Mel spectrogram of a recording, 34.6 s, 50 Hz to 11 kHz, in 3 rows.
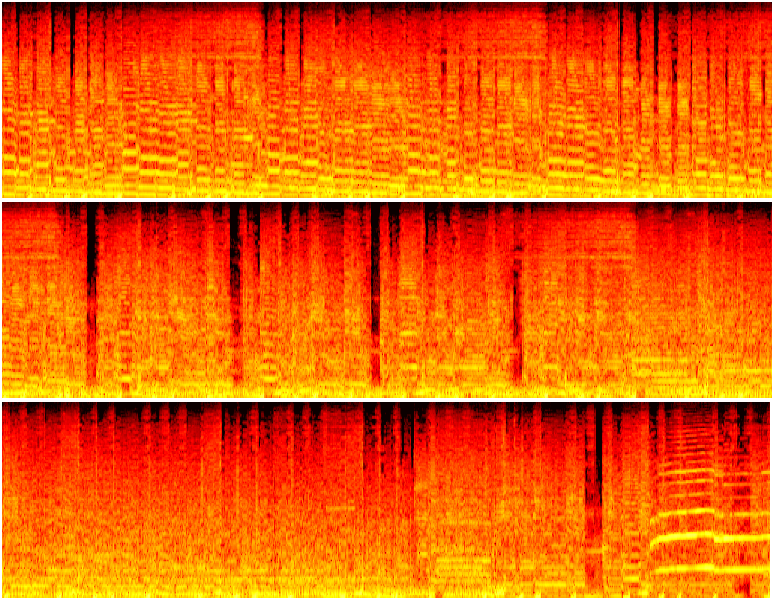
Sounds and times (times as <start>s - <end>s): Bass guitar: 0.0s - 34.6s
Electric guitar: 0.0s - 34.6s.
